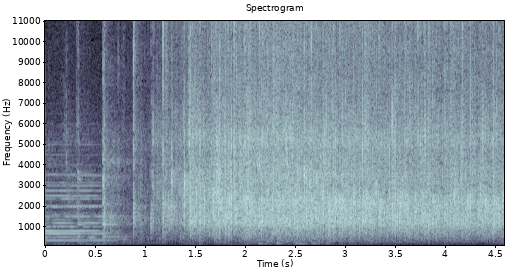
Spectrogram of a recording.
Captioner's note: applause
